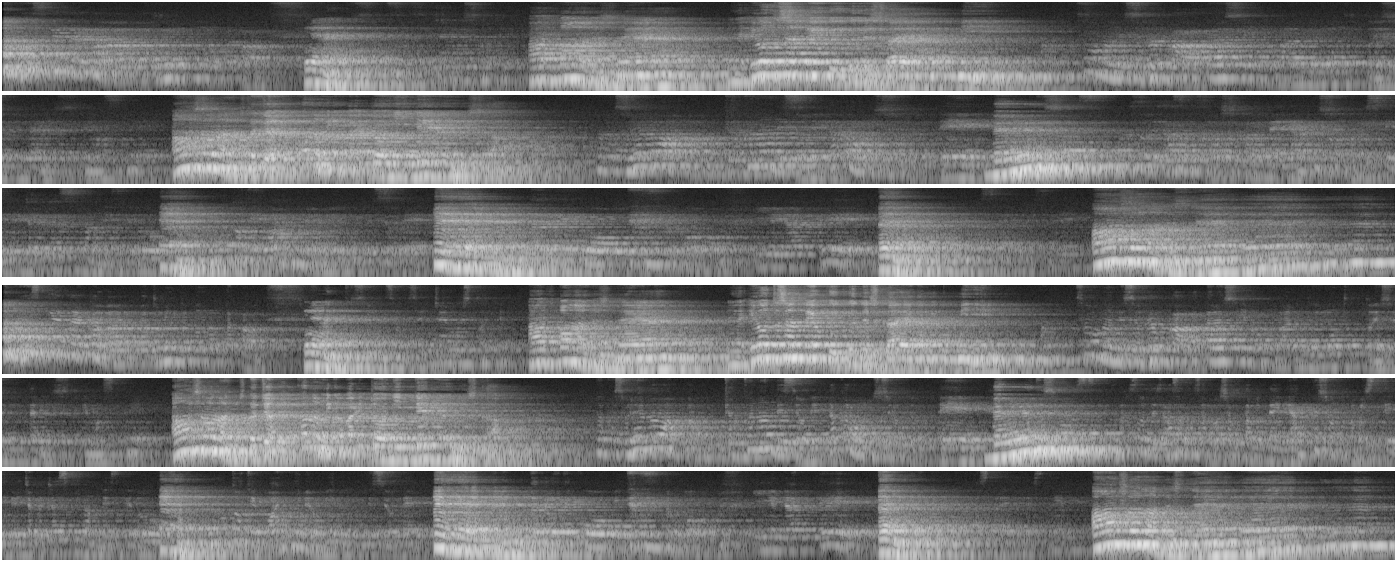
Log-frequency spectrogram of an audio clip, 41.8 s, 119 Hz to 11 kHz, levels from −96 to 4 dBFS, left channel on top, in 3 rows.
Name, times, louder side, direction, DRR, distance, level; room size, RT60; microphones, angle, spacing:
voice 1, 0.0-3.0 3.6-5.5 6.7-7.0 10.4-10.5 10.7-15.4 17.0-17.2 19.9-23.9 24.2-24.7 25.1-32.0 32.4-38.5 40.6-40.9, right 1 dB, 85° right, -4 dB, 3.2 m, -33 dB
voice 2, 3.0-3.4 5.3-6.7 7.2-9.9 15.6-19.0 23.7-24.6 29.4-29.8 32.2-33.1 36.6-36.9 38.7-40.8 41.1-41.6, right 1 dB, 55° right, -3 dB, 2.0 m, -18 dB
22.5 x 12.0 x 2.3 m, 2.9 s
head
